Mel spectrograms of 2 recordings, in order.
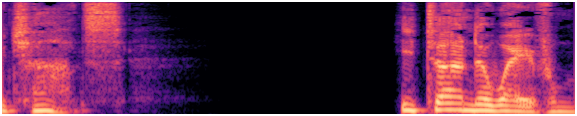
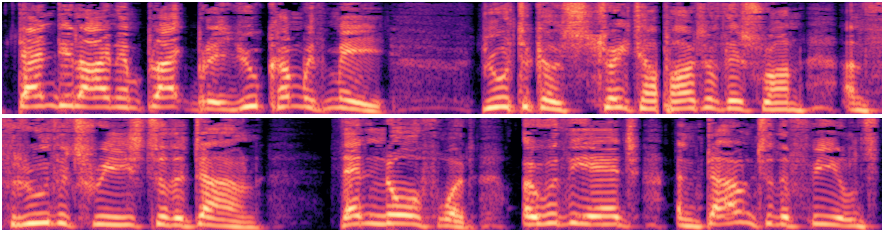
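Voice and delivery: higher-pitched, driving instructions, building in urgency; Hazel, urgently commanding; 7 semitones higher than usual. A narrator's reading. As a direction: take charge and hurry everyone along.

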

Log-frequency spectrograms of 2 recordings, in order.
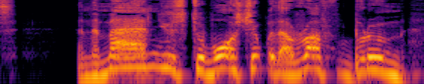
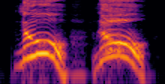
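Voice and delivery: high, pleading outburst; anxious cry; 11 semitones higher, 4 dB louder than usual. A narrator's reading. Guard dog begs fairy visitor to stay, crying out. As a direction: cry out to stop someone leaving. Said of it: "cried Roseby Woof".

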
